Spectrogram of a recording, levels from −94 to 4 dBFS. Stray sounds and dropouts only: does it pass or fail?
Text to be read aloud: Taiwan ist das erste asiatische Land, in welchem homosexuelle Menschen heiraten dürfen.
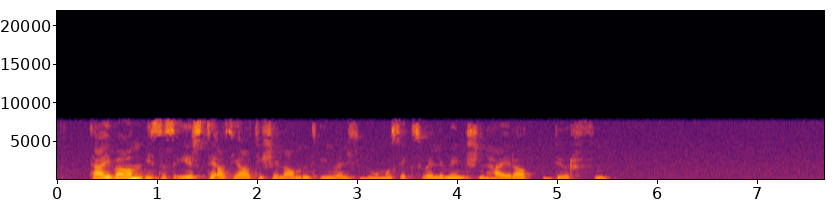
pass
